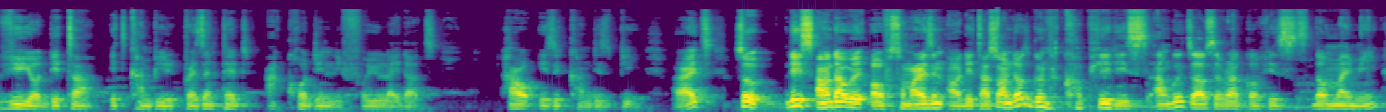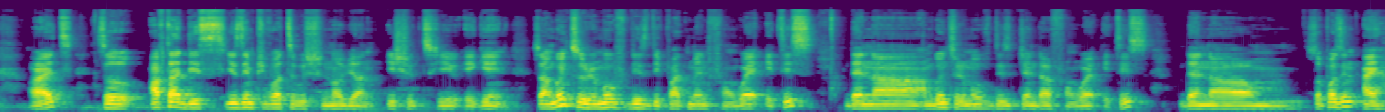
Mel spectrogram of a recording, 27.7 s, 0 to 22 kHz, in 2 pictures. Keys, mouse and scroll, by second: 7.2 click, 8.6 click, 11.5 ctrl+c, 13.4 click, 14.3 ctrl+v, 16.5 Escape, 18.0 click, 20.3 click, 23.5 click, 25.4 click, 25.7 click.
